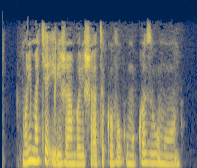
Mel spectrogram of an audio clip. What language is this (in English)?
Kinyarwanda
